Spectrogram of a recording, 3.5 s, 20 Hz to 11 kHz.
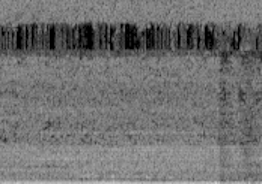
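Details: Mustang 3.8 V6 idling after cylinder head reassembly: a smooth, steady low hum with an even beat and no knocks or ticks, sounding healthy.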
